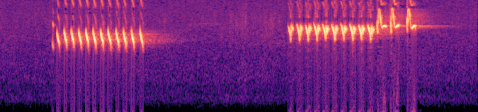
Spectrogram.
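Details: Two crisp, evenly pulsed trills from a free-living European greenfinch, each about a second long with roughly a dozen notes, the second rising slightly at its end, over a quiet background.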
